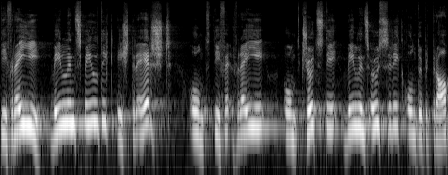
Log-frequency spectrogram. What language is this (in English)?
Swiss German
